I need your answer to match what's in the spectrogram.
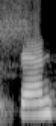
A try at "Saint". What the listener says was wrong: You pronounce it as saint. Saint. Okay. Saint. That's correct.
